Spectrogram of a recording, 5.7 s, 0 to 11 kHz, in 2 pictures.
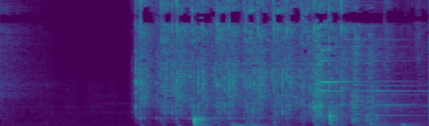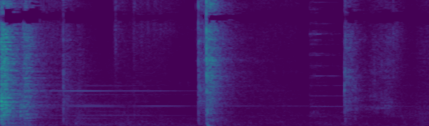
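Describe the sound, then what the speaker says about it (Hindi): Rounds ejected from a pistol magazine fall with a metallic clatter, a burst of jingling impacts followed by a few separate sharp clinks and a short pause, close and clear without speech. "तो अब हम इसकी ना 8 गोली एजेक्ट करके देखेंगे।"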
